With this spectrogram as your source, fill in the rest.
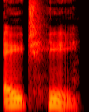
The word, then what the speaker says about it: ahi: Big-eye tuna or ahi tuna, pronounced H-he.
